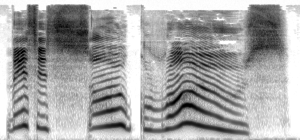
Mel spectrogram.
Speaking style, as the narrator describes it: she moaned

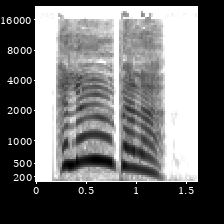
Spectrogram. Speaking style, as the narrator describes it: the ballerina cried

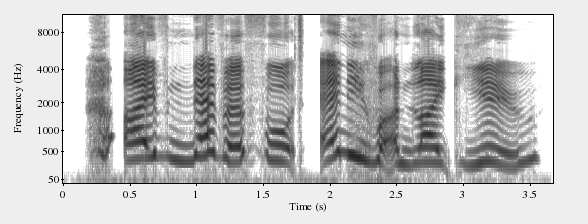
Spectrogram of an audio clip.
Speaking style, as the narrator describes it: the Red Knight laughed

